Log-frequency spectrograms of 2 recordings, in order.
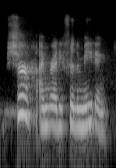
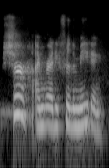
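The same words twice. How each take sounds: First: The tone sounds flat and unenthusiastic. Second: The tone sounds flat and unenthusiastic.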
